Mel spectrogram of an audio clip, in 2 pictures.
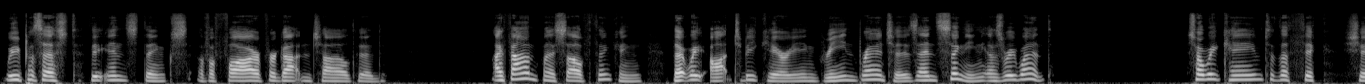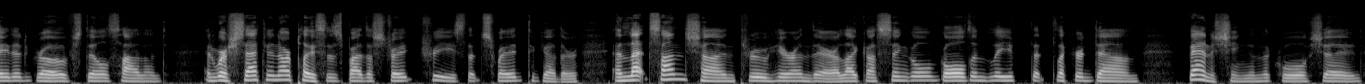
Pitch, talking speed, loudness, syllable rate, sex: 175 Hz, 150 wpm, -21 LUFS, 4.3 syllables/s, male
